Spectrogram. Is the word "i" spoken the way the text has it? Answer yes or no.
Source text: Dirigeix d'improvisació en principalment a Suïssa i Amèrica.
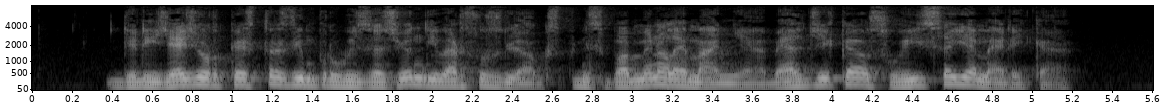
yes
